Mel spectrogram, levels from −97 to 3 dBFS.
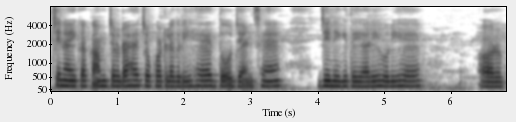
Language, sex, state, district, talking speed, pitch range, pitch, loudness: Hindi, female, Bihar, West Champaran, 175 wpm, 170-190 Hz, 180 Hz, -14 LUFS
